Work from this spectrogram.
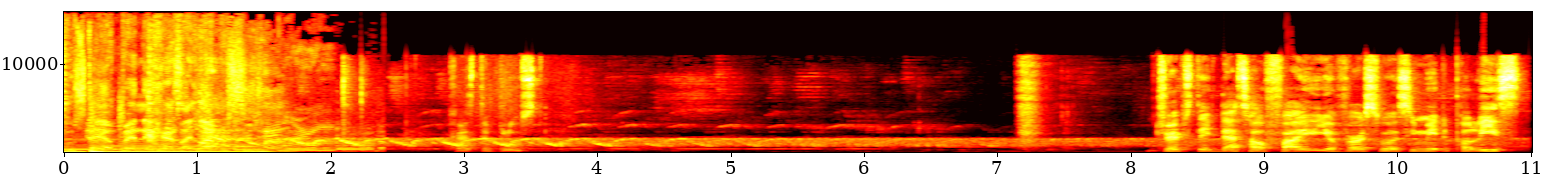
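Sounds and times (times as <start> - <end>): police siren yelping: 0.4 - 11.0.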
